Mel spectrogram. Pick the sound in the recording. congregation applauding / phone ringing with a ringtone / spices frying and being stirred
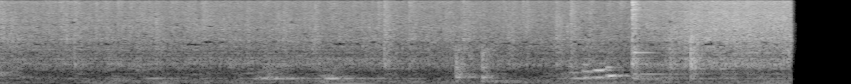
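spices frying and being stirred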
